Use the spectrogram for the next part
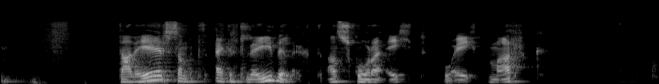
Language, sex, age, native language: Icelandic, male, 20-29, Icelandic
